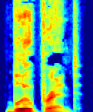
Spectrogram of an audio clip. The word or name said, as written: blueprint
